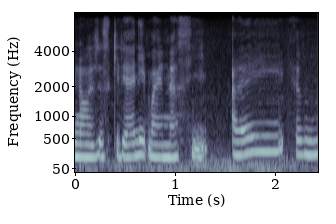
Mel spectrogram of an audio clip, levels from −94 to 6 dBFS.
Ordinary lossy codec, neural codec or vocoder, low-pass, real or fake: none; codec, 16 kHz, 4 kbps, X-Codec, HuBERT features, trained on general audio; 7.2 kHz; fake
